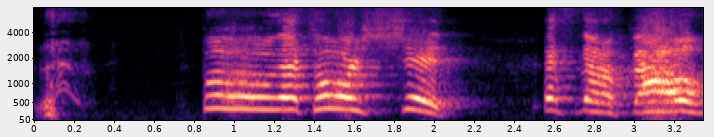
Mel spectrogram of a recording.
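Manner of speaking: very high, very loud, very slow jeering. Imagining being the loudest parent booing a bad call: pretend loud heckling. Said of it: "The loudest parent in the stands".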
